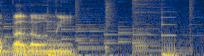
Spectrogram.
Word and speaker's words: bologna: the good one pan bolog rhyme wait what pony in Bologna what don't tell me that bolog is pronounced o balone wait I thought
